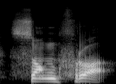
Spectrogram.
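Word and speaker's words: sangfroid: and our next word song fro the spelling s-a-n-g-f-r-o-i-d the peculiar pronunciation is because of its french origin in the original french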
